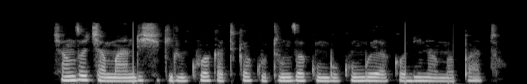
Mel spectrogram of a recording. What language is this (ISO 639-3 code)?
swa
